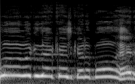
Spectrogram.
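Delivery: put-on high childish jeer; little kid mocking. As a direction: play a five-year-old pointing and teasing. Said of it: "five years old going".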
